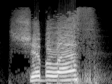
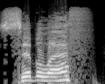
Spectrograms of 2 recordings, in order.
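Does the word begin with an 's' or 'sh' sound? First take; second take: sh; s. First: The word begins with an 'sh' sound. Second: The word begins with an 's' sound. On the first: The speaker is from Gilead. The speaker calls it right. "say Shibboleth" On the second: The speaker is from Ephraim. The speaker calls it wrong. "If he said Sibboleth, because he could not pronounce the word correctly"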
